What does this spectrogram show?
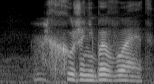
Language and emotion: Russian, angry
